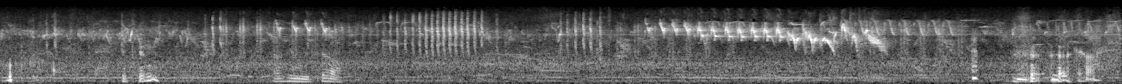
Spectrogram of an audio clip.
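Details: Male white wagtail in a breeding display in Zurich gives rapid, high, twittering chirps and sharp slurred notes in quick bursts, with a brief human voice and faint background noise.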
